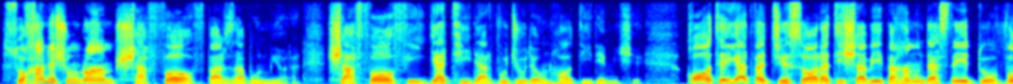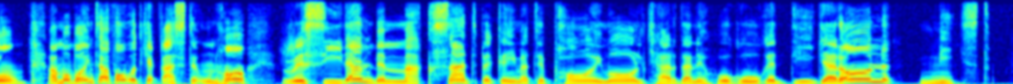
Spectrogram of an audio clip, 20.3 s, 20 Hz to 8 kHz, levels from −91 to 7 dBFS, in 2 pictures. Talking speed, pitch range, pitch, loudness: 115 wpm, 125-190 Hz, 145 Hz, -19 LUFS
